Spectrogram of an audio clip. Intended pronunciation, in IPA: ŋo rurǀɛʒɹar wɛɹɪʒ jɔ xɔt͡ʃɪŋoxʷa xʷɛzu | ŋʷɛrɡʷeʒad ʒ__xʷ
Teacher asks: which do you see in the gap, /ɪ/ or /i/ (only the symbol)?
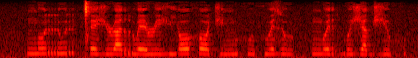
ɪ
